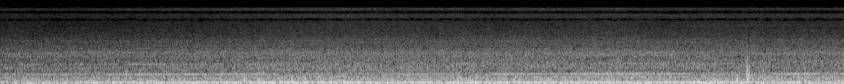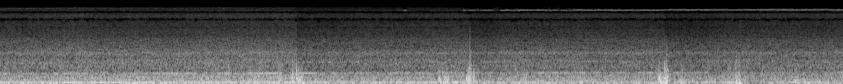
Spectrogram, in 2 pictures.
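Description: A car engine hums steadily at speed, its pitch slowly rising.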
